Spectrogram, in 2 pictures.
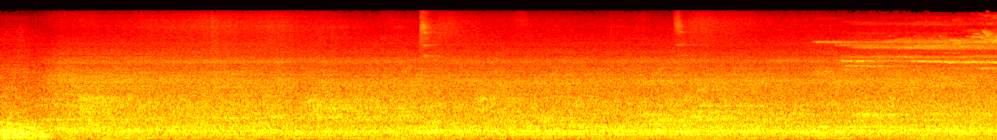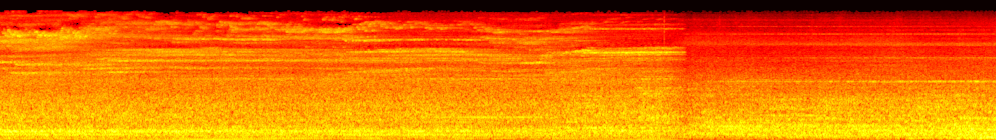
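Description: Trains moving through a large station: a steady rolling rumble, with high-pitched wheel squeal in several tones for roughly the middle half. The sound changes abruptly near the end as another train runs in.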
